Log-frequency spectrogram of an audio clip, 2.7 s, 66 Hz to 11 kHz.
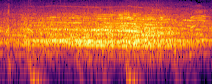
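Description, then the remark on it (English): A large crowd in the capital of Ukraine roars and cheers continuously as a crane pulls down a statue of Vladimir Lenin, a little more than 11 feet tall, on a boulevard; a dense wall of shouting and whooping voices at steady high volume, with a few low thuds scattered underneath. “And as it topples to the ground, the crowd goes wild.”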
